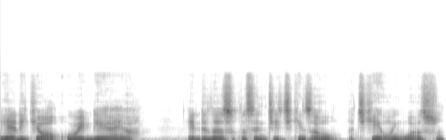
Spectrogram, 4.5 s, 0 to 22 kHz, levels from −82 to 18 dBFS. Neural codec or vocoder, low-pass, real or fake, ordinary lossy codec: autoencoder, 22.05 kHz, a latent of 192 numbers a frame, VITS, trained on many speakers; none; fake; none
